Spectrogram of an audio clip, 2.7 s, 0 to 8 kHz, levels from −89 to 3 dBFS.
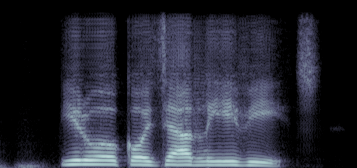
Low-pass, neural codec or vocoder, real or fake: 7.2 kHz; codec, 16 kHz, 0.2 kbps, FocalCodec; fake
